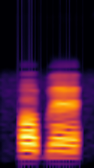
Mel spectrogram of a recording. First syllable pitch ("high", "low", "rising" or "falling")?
low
